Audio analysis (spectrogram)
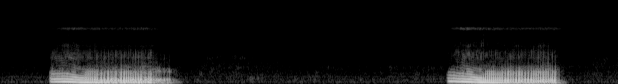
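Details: Two deep, rasping snores from the dog Bear, each lasting over a second and spaced about four seconds apart, with soft breathing between them.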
